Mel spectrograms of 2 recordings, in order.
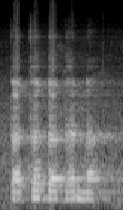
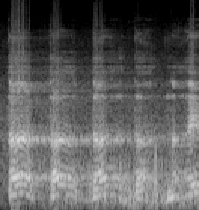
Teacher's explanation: प्रत्येक वेळेला जीभ आतून दाताला धक्का देते.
